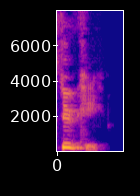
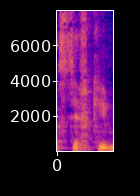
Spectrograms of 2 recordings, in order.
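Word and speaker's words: Stiffkey: And we've got a blue that is, because we have lots of strange colloquialisms in the English language, there's a place in Norfolk that's spelt Stifkey, but it's locally pronounced as Stookey.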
